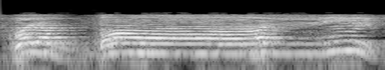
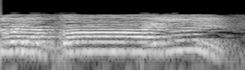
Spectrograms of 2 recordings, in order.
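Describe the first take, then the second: First: ولا الضالين said slowly, the ل and ض of الضالين clearly doubled and held; with the shadda. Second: ولا الضالين with the ض said single and light, no doubling; without the shadda. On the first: Teacher modelling the correct recitation, slow doubled ض. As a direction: lean on the doubled ض in الضالين, drawn out. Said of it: "شدتان يجب الانتباه لهما". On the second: Teacher showing students the wrong recitation, light single ض. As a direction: glide over the ض in الضالين without stressing it. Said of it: "ما يشدد". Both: Shown as a demonstration.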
